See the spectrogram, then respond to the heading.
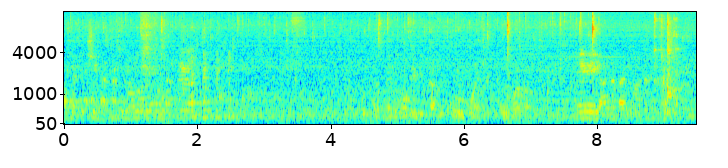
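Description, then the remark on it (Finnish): More water is poured steadily for several seconds with a continuous splashing, gurgling rush, while people talk quietly in the background. “Muistatko tässä vettä vielä Joo.”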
